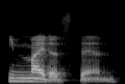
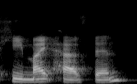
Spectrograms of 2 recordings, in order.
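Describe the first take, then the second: First: 'Might have' is contracted into one reduced chunk. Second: Each word of 'might have' is said in full. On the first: The speaker calls it right. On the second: The speaker calls it wrong.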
